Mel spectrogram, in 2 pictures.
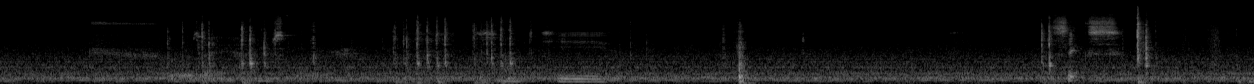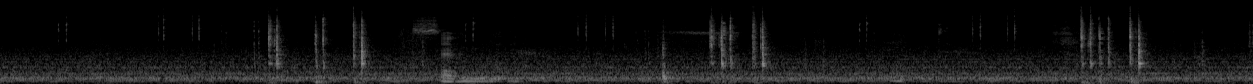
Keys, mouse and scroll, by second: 13.1 right click, 14.1-15.8 drag, 17.2-18.9 drag, 18.3 right click, 19.1-20.2 drag, 20.2 middle click, 21.1-22.3 right drag, 23.0 click.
